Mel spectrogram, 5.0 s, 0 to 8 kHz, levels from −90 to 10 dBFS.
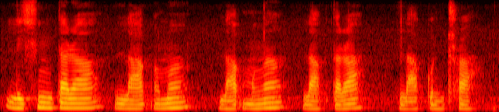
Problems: constant background noise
